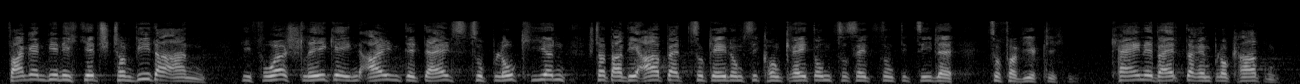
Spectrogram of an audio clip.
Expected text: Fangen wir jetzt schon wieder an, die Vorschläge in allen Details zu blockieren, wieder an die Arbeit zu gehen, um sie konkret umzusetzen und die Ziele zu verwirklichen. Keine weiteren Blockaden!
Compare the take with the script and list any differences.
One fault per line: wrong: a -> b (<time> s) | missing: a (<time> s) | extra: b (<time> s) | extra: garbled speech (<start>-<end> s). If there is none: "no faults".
extra: nicht (0.6 s)
wrong: wieder -> statt (5.9 s)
